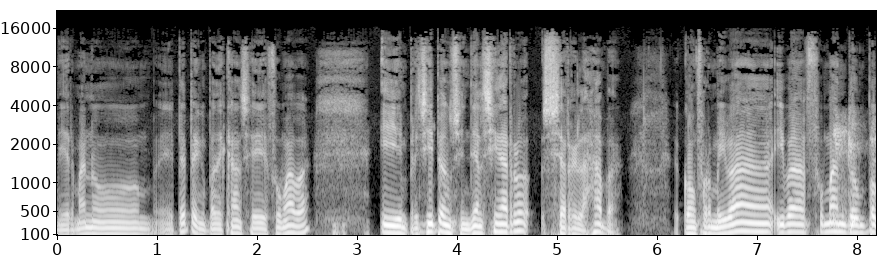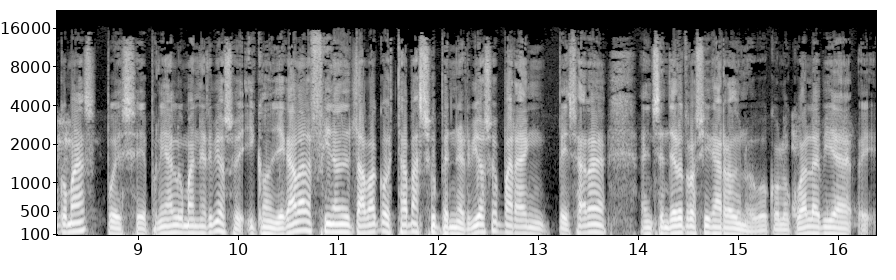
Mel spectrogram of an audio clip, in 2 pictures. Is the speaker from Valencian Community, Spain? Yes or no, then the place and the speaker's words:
no; Alcalá de Guadaíra, Andalusia, Spain; que he visto yo de niño allí en mi pueblo, en Alcalá de Guadaira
